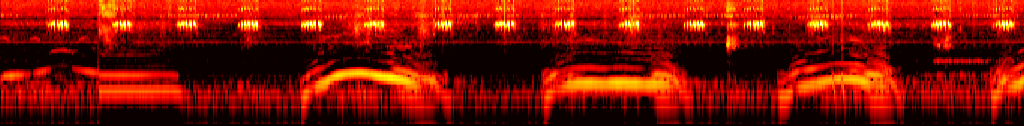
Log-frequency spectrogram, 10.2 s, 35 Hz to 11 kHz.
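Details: Hyenas Aggro and Spoon calling at night on 08 09 2022 at the Nkorho cam, fenceless Sabi Sands Reserve beside Kruger National Park, South Africa: repeated arching whoops that rise and fall, each about a second long, over steady cricket chirping.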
